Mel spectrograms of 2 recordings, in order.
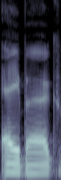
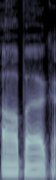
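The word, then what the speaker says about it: Åberg: And those six qualified autos and then the picks were Shane Lowry, Seb Straker, Ludvik Aberg or Arberg I think it's pronounced in Swedish, Victor Hovland, Matt Fitzpatrick and John Ram.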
